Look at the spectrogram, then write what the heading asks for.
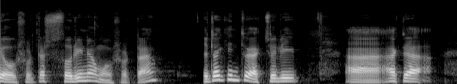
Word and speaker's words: Psorinum: আমি প্রত্যেক দিনের মতো আজকেও একটা নতুন ঔষধ বেছে নিয়েছি, সেই ঔষধটির নামটা আগেই বলে দিই, সরিনাম, ইংরেজিতে PSORINUM, সরিনাম, এটার উচ্চারণ হচ্ছে সরিনাম।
